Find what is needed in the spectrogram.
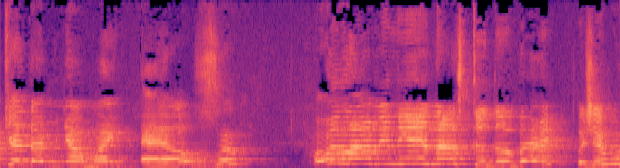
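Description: A young girl singing in a high voice: three phrases with long held notes that slide downward in pitch, the longest held through the second half.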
